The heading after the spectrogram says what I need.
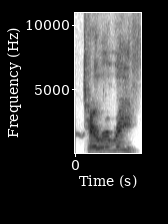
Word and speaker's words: TerraReef: TerraReef rhymes with beef.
